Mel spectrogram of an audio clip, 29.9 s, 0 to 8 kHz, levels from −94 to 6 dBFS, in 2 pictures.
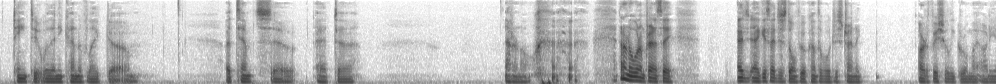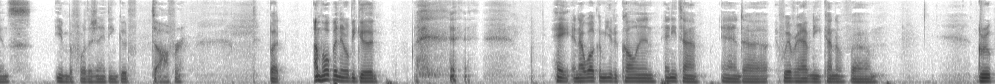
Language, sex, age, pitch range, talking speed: English, male, 30-49, 90-105 Hz, 145 wpm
